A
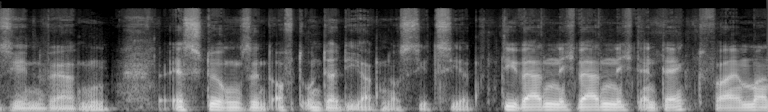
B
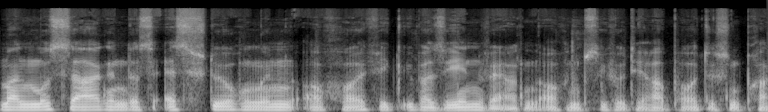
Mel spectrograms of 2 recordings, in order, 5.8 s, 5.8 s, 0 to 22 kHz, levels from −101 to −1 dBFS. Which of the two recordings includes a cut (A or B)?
A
